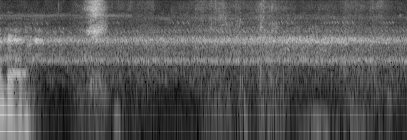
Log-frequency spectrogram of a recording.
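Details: A dense frog chorus over rice fields brimming with water after heavy rain, heard while people hunt frogs. A man's voice briefly opens, then only the continuous two-toned trilling drone remains, with faint knocks.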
